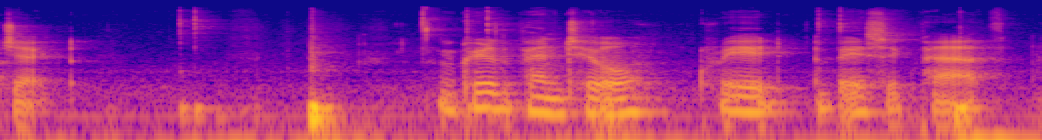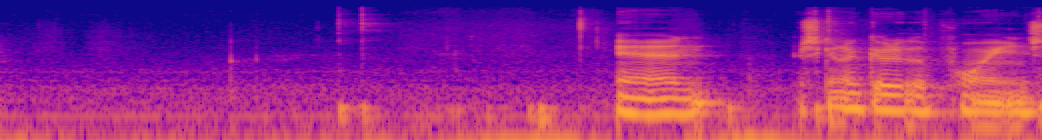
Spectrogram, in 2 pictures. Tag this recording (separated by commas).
Speech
